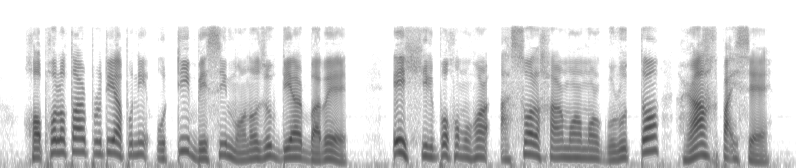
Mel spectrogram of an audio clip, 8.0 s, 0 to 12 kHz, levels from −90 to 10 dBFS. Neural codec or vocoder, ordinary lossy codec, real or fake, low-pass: codec, 16 kHz, 2 kbps, FunCodec, trained on Chinese and English, 25 frames a second; none; fake; 7.2 kHz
